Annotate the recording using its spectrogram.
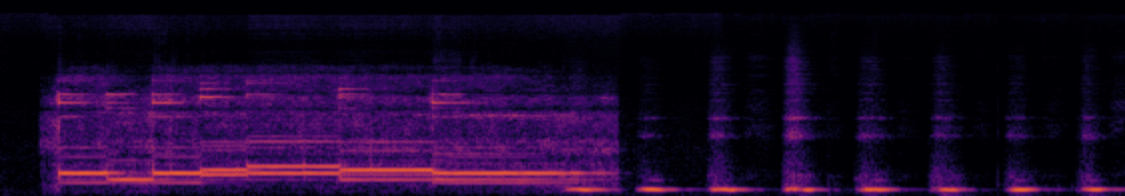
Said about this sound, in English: So, we'll play you the little railway station jingle first, which goes like this.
